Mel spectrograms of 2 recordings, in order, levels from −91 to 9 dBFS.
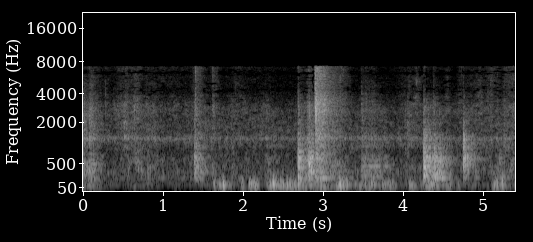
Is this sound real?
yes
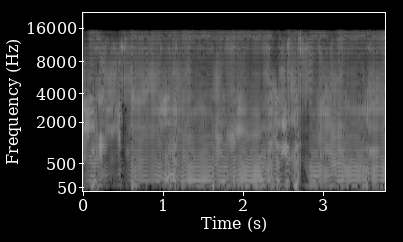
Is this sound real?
no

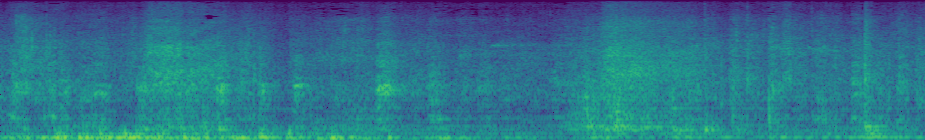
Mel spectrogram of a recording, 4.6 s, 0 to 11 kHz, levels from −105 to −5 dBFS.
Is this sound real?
yes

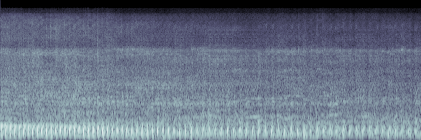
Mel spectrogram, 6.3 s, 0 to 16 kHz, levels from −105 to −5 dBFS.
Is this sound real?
no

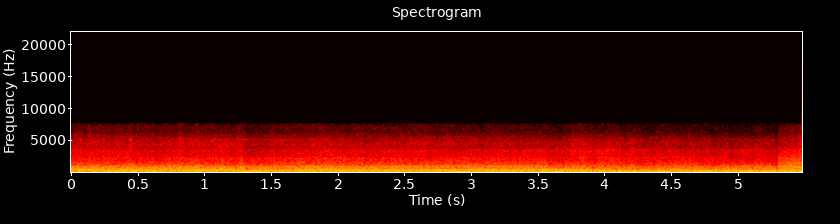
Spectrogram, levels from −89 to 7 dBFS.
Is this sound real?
no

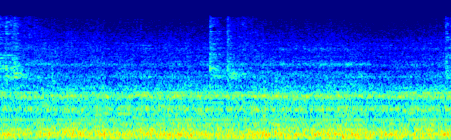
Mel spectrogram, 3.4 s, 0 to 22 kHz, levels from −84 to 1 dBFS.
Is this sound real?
yes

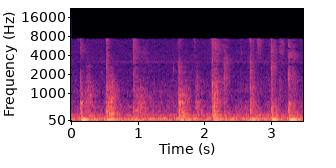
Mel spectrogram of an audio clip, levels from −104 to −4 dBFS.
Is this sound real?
no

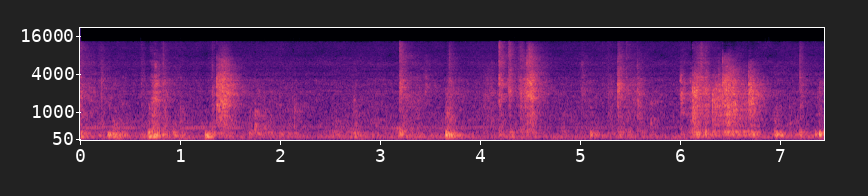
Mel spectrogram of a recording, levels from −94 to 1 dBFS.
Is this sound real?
no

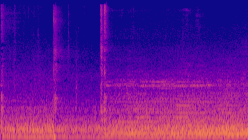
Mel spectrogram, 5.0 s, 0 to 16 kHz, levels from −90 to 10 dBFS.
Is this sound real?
yes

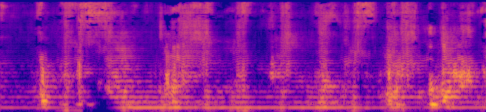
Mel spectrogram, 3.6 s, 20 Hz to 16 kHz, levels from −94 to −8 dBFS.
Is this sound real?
no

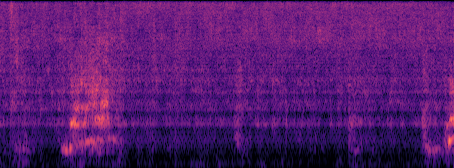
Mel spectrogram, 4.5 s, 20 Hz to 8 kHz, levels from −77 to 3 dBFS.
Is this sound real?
no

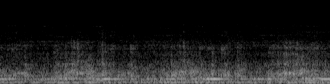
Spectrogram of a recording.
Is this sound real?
yes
